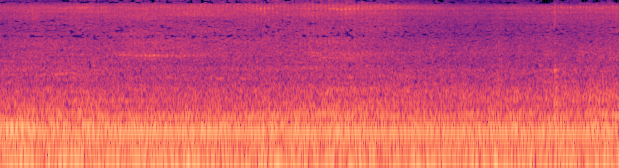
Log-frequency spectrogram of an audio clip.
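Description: A car's engine running, heard from inside the cabin as a steady low hum, with road and traffic noise around it.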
